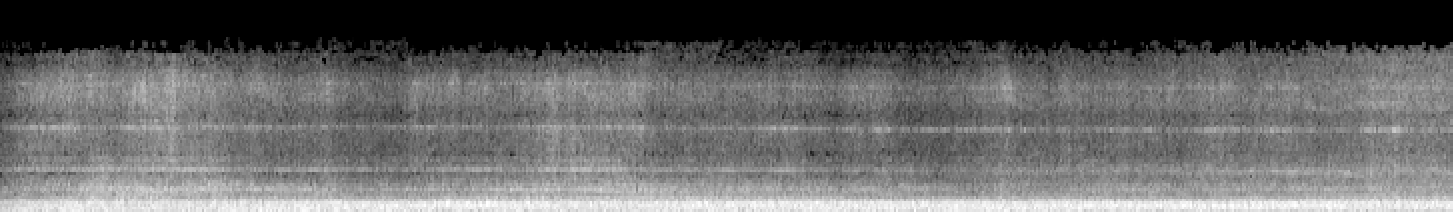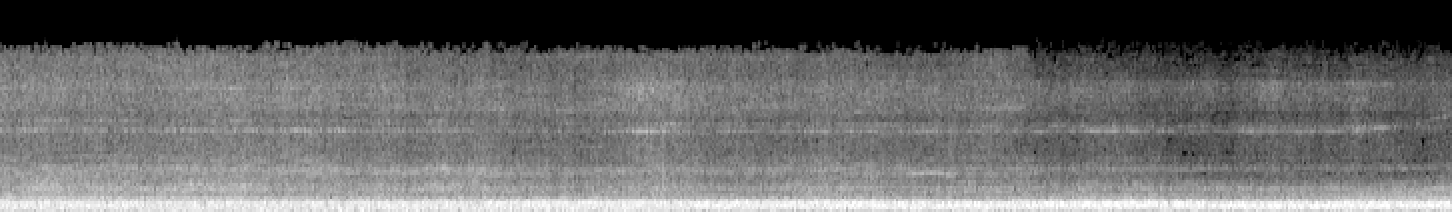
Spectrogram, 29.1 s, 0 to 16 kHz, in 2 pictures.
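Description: Four Kuznetsov NK-86 turbofans of an Ilyushin Il-86VKP running at takeoff power: a loud, steady roar with several thin high whines above it.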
